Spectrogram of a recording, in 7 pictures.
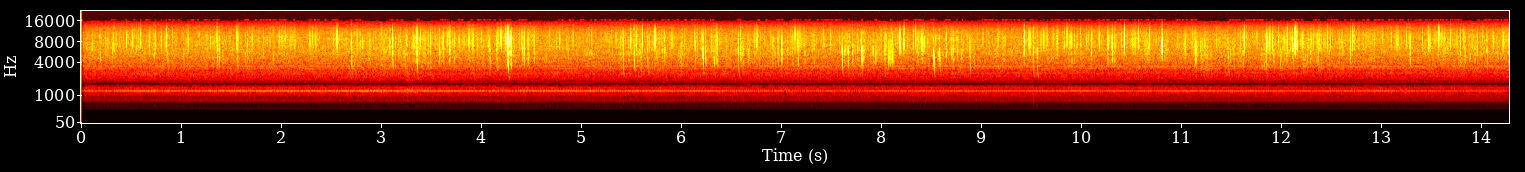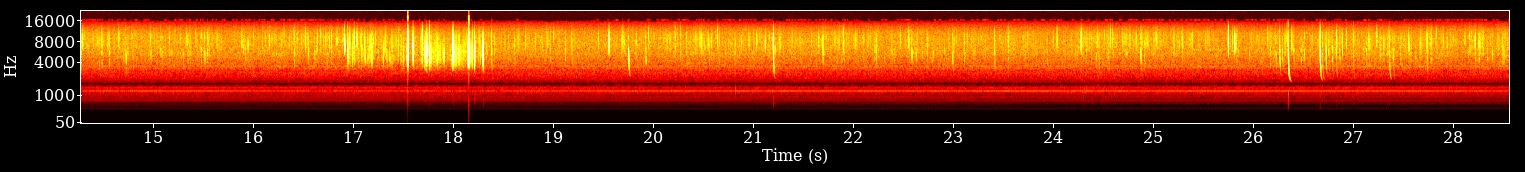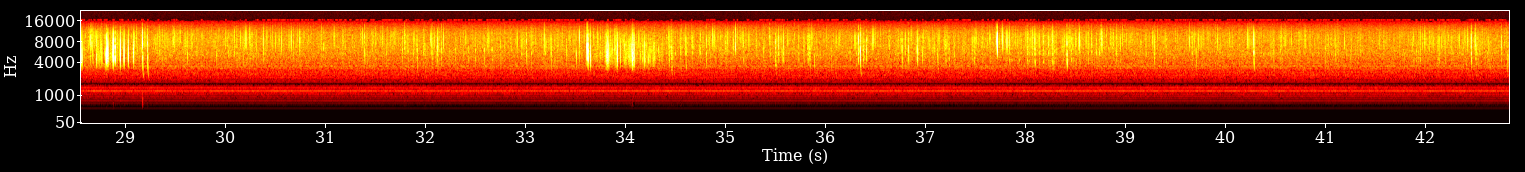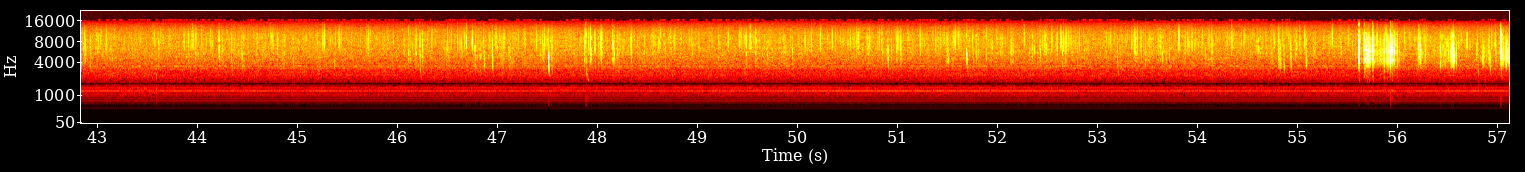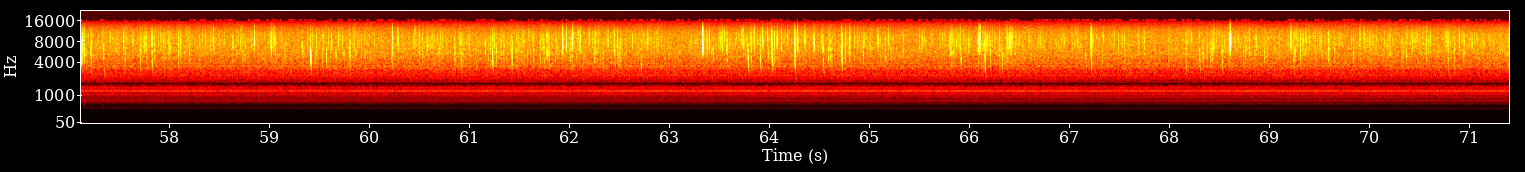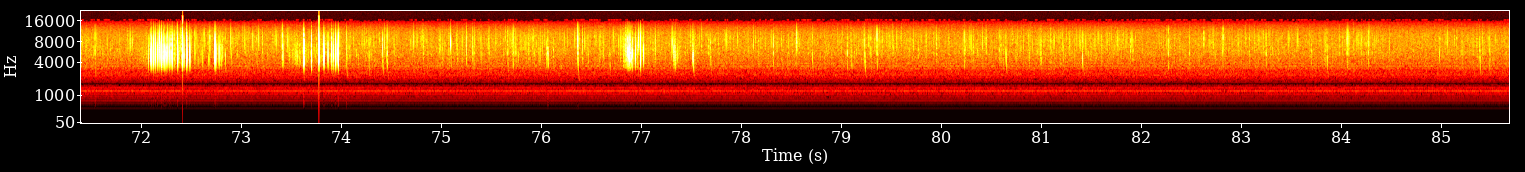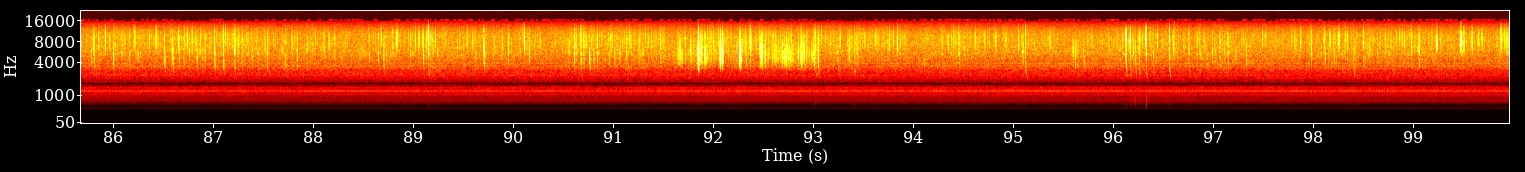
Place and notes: Just after the sunset. The sky is still red, the winter is here or there, I stand with VLF receiver and listen to sferics, tweeks...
